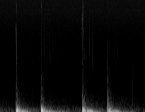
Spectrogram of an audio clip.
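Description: A deep, low beat of short thumps in pairs, a double thump about once a second like a heartbeat.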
